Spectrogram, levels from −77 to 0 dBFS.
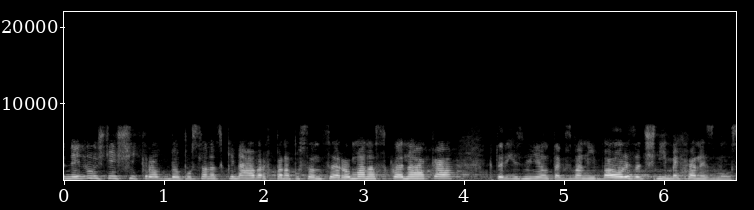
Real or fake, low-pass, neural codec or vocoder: fake; 7.2 kHz; codec, 16 kHz, 8 kbps, FreqCodec, smaller model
